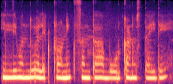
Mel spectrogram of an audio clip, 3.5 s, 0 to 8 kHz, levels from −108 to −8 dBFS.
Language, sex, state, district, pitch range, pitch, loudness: Kannada, female, Karnataka, Bidar, 235-245 Hz, 240 Hz, -13 LUFS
